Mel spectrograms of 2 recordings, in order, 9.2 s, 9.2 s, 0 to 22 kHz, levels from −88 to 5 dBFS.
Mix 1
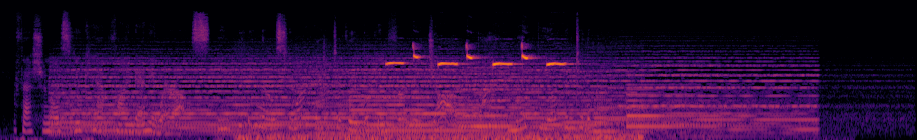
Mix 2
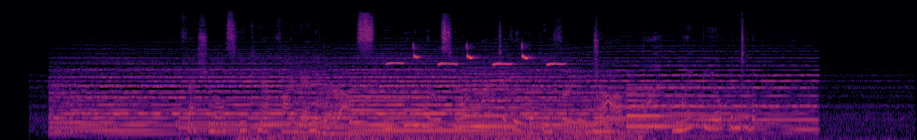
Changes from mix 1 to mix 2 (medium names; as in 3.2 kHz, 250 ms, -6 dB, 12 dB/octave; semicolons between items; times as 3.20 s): speech: entry +1.65 s; second sound -10.0 dB; master: add peaking EQ 3.7 kHz -8 dB 0.65 oct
